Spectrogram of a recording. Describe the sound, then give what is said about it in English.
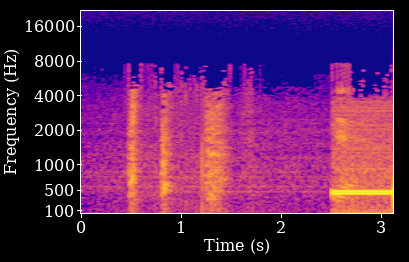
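A few soft clicks and rustles of a handset being picked up to call a sports business, then a loud, steady telephone dial tone switches on abruptly and hums without a break to the end. “All right, we'll call Big Ball Sports.”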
